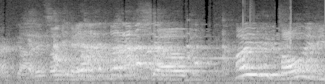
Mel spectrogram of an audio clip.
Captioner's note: audience laughing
